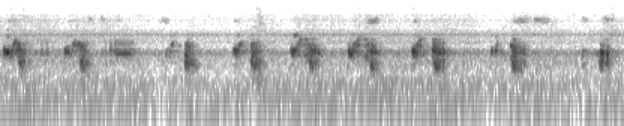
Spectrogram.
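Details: Northern royal albatross chick, about six weeks after hatching, at Pukekura/Taiaroa Head, New Zealand, checking whether a visitor is its parent; rough, clacking double and triple notes repeated steadily, roughly two groups per second, with low constant hum.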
